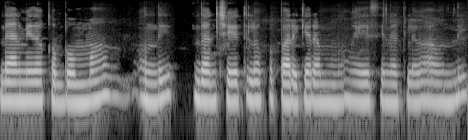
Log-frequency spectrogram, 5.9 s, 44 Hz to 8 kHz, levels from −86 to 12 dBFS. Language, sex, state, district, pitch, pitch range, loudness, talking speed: Telugu, female, Telangana, Mahabubabad, 190 Hz, 180-195 Hz, -16 LUFS, 115 wpm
